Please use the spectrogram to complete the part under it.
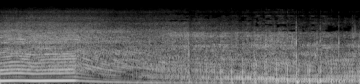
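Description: A chainsaw engine idles with a low putter.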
